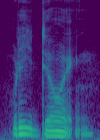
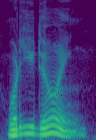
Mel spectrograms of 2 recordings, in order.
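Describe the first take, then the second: First: The question sounds disappointed and reproachful. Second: The question sounds curious and interested. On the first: The speaker disapproves of what the other person is doing. "sounds like, come on, what are you, you know, like disappointed" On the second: The speaker genuinely wants to know. "That sounds curious"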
